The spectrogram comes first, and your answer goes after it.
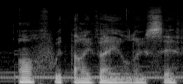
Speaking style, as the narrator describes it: he said

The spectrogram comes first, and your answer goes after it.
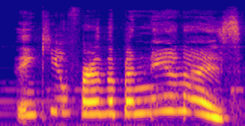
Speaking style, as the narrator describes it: chirped

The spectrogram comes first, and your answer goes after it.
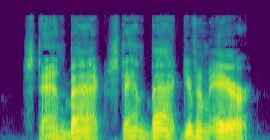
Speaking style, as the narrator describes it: cried Jasper

